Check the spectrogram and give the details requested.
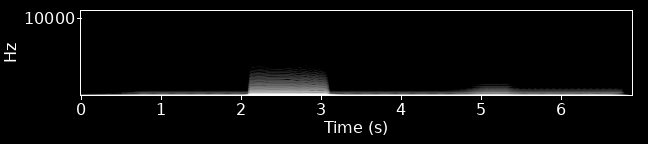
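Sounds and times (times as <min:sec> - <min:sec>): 
overdriven bass: 0:02.0 - 0:03.4.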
